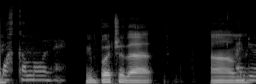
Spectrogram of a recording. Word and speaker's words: guacamole: mean guacamole yeah yeah it's actually guacamole you're right gua is supposed to be pronounced like a w usually guacamole you butcher that and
